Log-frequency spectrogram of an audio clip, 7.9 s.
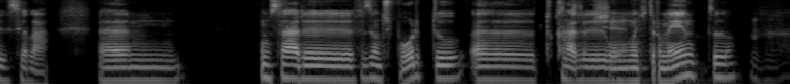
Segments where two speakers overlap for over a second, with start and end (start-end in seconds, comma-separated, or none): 5.5-7.2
